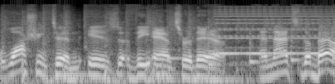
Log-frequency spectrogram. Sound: bell ringing

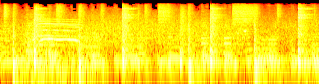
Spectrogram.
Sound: boys shouting

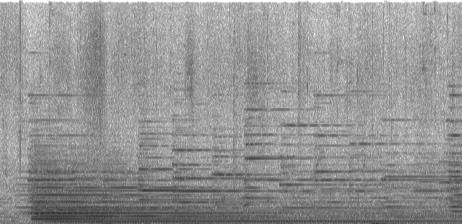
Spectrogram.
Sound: tower chimes and bells

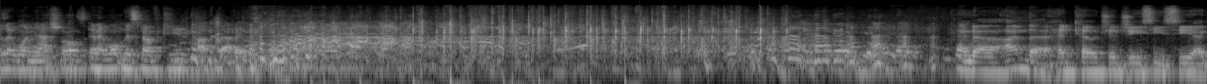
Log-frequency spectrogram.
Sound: applause

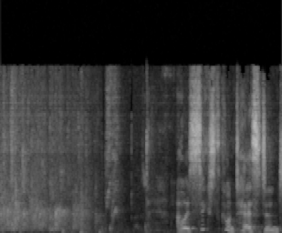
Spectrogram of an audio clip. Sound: applause

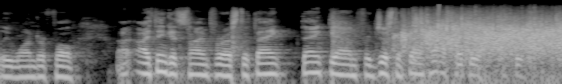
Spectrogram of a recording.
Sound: applause

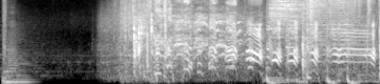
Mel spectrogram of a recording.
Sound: laughter

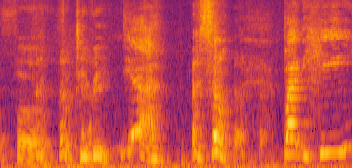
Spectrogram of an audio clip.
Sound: voiceover

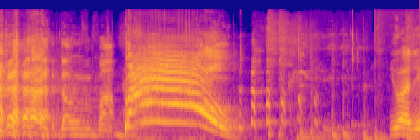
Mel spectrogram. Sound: laughs

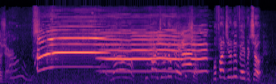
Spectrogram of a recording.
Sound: ABED shrieks loudly

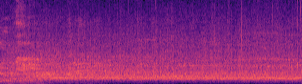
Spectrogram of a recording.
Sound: crowd cheering

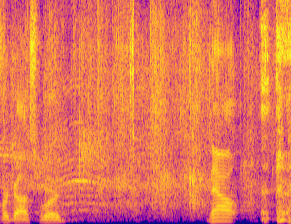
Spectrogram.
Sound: applause

